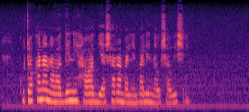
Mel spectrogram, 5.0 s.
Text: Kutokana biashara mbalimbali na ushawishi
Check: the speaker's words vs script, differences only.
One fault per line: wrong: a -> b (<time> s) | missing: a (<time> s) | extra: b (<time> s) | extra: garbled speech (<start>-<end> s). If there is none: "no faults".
extra: na wageni hawa (0.9 s)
